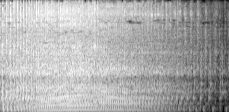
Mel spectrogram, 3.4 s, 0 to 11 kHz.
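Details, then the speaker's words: Older Briggs & Stratton 3 hp engine found in scrap, started on starting spray with the choke opened: it catches and instantly races flat out, holds a high even howl, then winds down; overrevving, suspected because there is no governor linkage. "Well, that instantly went all the way to the moon, which is probably because this thing has no linkage whatsoever, and that's not free."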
